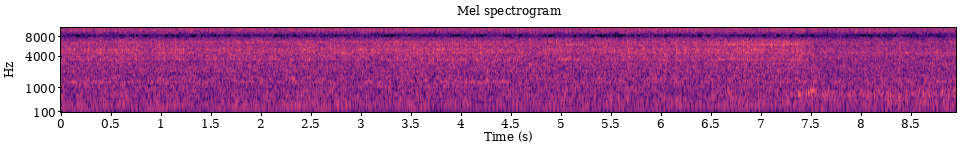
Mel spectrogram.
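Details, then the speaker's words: Noma/Murray Snow King 27" dual-stage snowblower, 9HP Tecumseh, on an electric-start test after a carburetor replacement, fuel check and new fuel line: an even, steady single-cylinder chug with no misses or knocks. Normal running; a drive fault is still unresolved. "today we swapped out the carburetor tested the fuel got a new fuel line through there engine runs great"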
